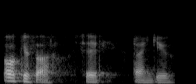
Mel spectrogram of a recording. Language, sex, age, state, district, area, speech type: Malayalam, male, 18-30, Kerala, Wayanad, rural, conversation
